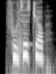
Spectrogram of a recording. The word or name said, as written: fuldtidsjob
